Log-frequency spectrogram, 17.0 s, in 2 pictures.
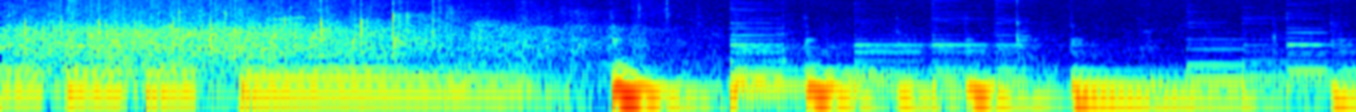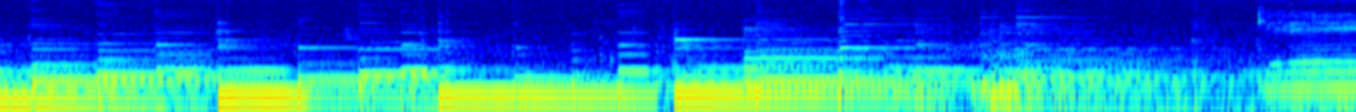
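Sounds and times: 
theatre audience applauding: 0.0s - 4.5s
instrumental music with sustained chords and plucked notes: 0.0s - 16.3s.

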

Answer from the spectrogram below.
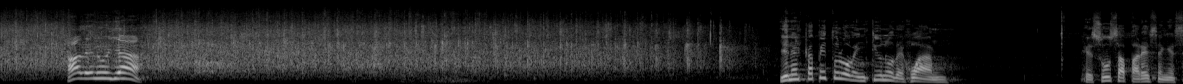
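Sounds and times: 
audience applause: 0.0s - 7.7s
speech: 0.7s - 1.6s, 7.8s - 9.6s, 10.8s - 11.8s.

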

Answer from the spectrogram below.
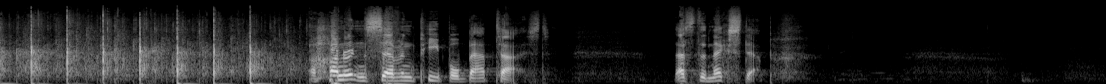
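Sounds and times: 
audience applause: 0.0s - 3.6s
speech: 3.1s - 5.5s, 6.8s - 8.0s.

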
